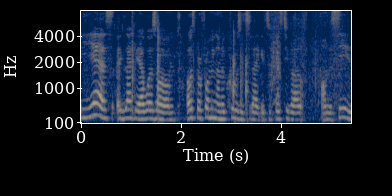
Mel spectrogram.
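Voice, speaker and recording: There is noticeable background noise behind a woman. She speaks in a French accent at a moderate pace. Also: medium pitch for a woman, fairly even intonation. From Reunion Island and Paris, France. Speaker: violinist. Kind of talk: interview. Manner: halting.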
